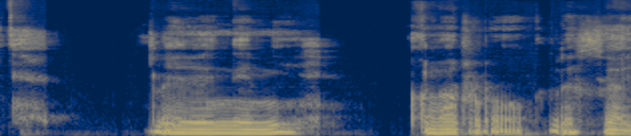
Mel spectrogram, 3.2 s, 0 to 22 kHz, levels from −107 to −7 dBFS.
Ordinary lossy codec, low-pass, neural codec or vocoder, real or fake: none; none; vocoder, 44.1 kHz, 128 mel bands, Pupu-Vocoder; fake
